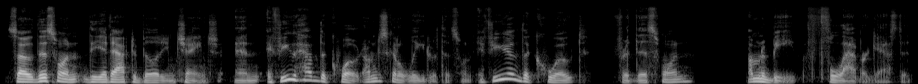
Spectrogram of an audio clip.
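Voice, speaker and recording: A man's voice: on the low side, very animated, moderate pace, a little mellow, slightly rough. A middle-aged man hosting a podcast in casual discussion, acting out little imagined quotes as he explains. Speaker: podcast host.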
